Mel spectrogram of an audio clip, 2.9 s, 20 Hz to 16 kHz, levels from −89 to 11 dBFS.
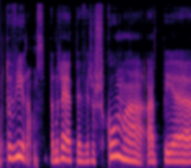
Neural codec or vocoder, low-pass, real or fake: codec, 44.1 kHz, 7.8 kbps, DAC; 14.4 kHz; fake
